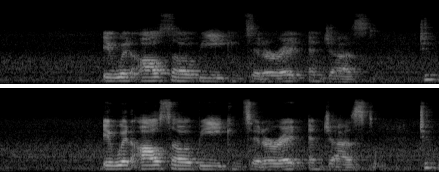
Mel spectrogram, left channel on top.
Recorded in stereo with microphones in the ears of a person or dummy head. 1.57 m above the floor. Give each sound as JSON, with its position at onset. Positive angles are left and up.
{"t": 1.0, "sound": "a woman speaking", "side_deg": -30, "distance_m": 1.6}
